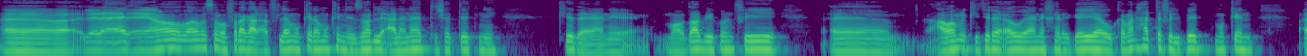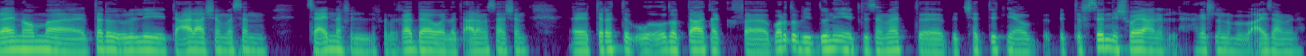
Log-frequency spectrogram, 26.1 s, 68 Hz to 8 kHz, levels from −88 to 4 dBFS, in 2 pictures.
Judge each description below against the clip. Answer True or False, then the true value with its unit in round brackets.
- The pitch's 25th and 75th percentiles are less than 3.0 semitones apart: True (2.5 semitones)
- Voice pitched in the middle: False (115 Hz)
